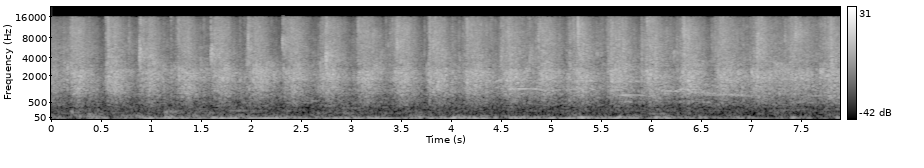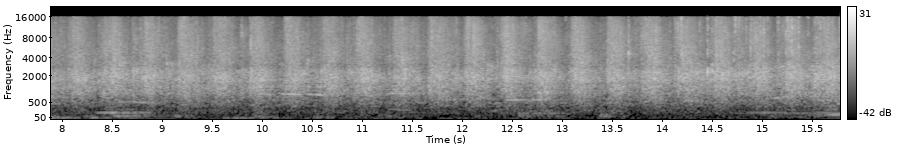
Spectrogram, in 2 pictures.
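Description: A large crowd applauds steadily with rhythmic clapping in a big hall.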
